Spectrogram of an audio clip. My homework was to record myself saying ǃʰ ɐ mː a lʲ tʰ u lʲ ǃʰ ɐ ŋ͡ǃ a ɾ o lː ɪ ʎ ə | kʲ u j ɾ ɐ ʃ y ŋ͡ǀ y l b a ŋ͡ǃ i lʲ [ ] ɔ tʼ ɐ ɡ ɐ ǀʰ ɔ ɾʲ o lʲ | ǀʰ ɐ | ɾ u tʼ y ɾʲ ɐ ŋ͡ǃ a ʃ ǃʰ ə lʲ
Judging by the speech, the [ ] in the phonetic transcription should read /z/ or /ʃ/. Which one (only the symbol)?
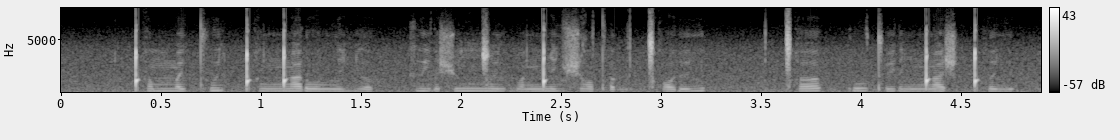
ʃ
